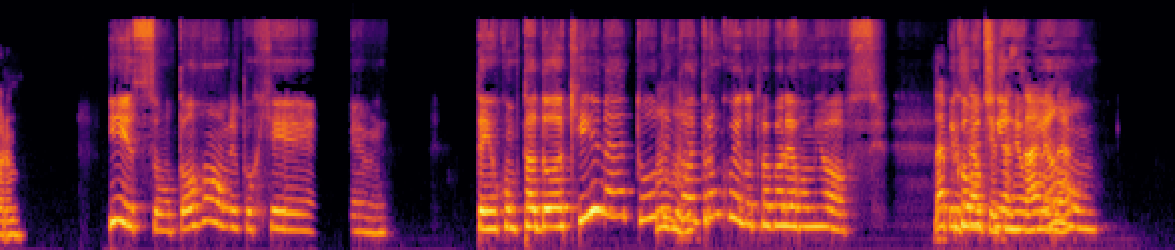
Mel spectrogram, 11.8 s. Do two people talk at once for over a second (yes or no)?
yes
